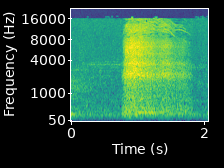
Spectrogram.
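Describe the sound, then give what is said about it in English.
A single deep breath drawn in during a guided relaxation exercise, a soft, steady airy inhale lasting about a second after a quiet pause, faint and alone. “Breathe in and out. Tighten your chest now by taking a deep breath in.”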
